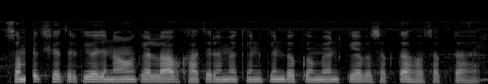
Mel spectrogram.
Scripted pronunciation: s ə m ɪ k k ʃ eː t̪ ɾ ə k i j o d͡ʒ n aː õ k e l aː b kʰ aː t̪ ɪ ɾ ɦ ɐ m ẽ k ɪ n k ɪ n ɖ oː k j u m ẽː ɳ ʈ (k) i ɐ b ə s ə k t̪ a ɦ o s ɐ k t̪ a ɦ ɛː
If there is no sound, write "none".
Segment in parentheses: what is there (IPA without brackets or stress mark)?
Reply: k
